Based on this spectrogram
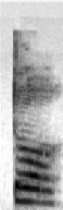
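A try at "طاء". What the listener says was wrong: আর একটু টেনে বলতে হবে।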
